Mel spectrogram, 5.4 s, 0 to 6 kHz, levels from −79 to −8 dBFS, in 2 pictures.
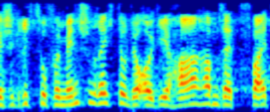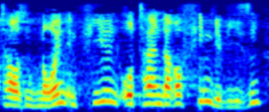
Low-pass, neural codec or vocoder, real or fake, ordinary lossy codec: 5.4 kHz; none; real; AAC, 48 kbps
